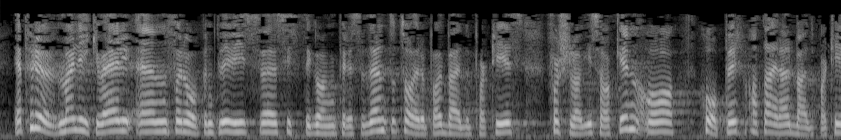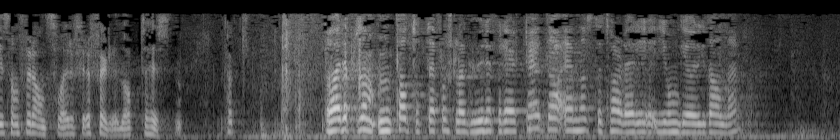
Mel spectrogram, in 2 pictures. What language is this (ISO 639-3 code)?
nor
